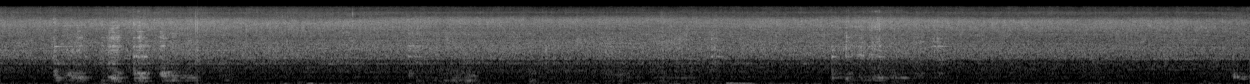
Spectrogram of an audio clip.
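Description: Ground beef and chopped onions frying in oil in a cast iron skillet: a steady sizzling hiss, with a few light scrapes of a utensil in the pan about a second in and again near the end.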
